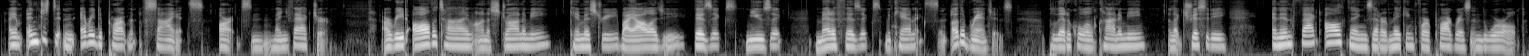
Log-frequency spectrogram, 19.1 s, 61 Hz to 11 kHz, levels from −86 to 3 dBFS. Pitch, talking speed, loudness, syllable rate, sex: 155 Hz, 130 wpm, -21 LUFS, 5.3 syllables/s, female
